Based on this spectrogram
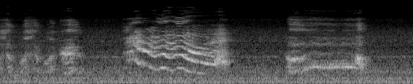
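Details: Yellow-naped amazon parrot talking. A long, drawn-out, descending voice-like phrase with rich harmonics is followed by a flatter, buzzy utterance, after softer chatter, all over a low continuous hum.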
